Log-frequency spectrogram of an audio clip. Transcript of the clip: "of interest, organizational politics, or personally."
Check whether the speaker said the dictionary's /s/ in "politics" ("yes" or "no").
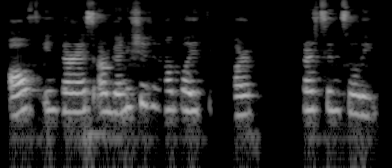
no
